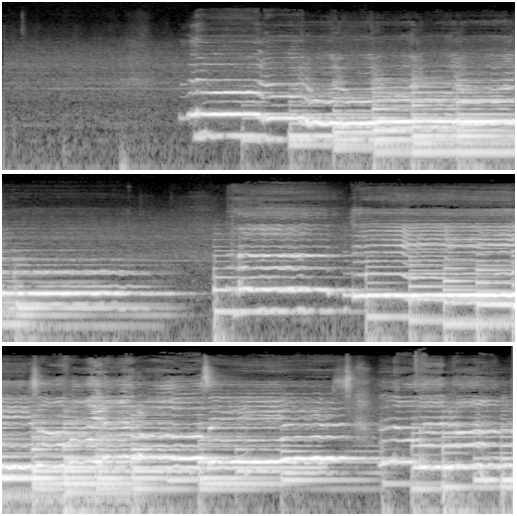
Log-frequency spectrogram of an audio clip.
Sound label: Tenor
